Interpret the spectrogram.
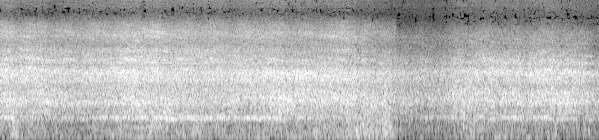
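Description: Container freight train's flat wagons rolling past, a continuous rumble and rattle of wheels on the rails with a steady hum running under it. It gets a little quieter about eight seconds in.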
